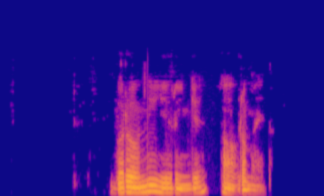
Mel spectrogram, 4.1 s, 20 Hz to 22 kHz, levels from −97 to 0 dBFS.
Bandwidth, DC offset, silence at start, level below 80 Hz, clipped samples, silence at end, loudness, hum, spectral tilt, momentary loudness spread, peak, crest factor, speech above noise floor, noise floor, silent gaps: 6.4 kHz; under 0.1%; 1.4 s; -50 dBFS; under 0.1%; 0.75 s; -24 LUFS; none; -9 dB/octave; 12 LU; -6 dBFS; 18 dB; 39 dB; -61 dBFS; none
